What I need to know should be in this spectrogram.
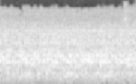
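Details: Cough assist machine demonstrated by a respiratory therapist for airway secretion clearance in ALS: steady loud rushing airflow during a forced breath cycle, roughly four-second deep insufflation then forceful four-second exhalation.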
